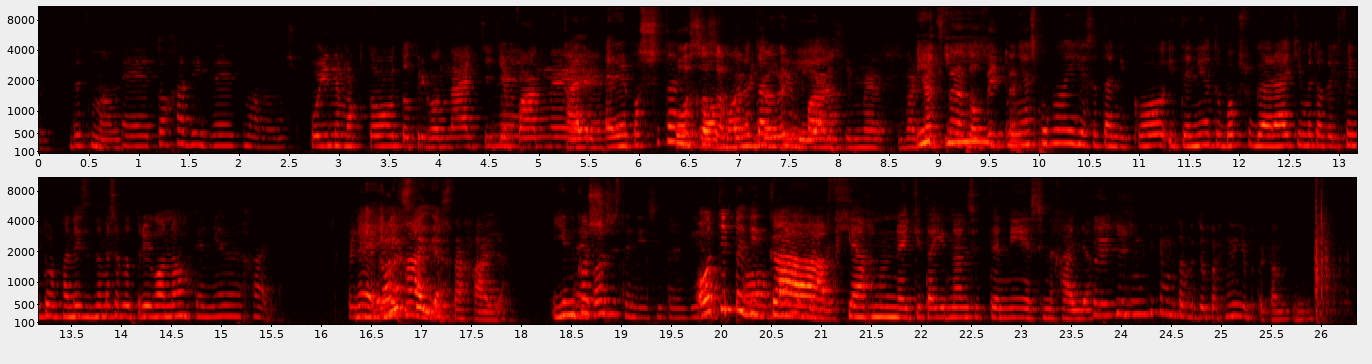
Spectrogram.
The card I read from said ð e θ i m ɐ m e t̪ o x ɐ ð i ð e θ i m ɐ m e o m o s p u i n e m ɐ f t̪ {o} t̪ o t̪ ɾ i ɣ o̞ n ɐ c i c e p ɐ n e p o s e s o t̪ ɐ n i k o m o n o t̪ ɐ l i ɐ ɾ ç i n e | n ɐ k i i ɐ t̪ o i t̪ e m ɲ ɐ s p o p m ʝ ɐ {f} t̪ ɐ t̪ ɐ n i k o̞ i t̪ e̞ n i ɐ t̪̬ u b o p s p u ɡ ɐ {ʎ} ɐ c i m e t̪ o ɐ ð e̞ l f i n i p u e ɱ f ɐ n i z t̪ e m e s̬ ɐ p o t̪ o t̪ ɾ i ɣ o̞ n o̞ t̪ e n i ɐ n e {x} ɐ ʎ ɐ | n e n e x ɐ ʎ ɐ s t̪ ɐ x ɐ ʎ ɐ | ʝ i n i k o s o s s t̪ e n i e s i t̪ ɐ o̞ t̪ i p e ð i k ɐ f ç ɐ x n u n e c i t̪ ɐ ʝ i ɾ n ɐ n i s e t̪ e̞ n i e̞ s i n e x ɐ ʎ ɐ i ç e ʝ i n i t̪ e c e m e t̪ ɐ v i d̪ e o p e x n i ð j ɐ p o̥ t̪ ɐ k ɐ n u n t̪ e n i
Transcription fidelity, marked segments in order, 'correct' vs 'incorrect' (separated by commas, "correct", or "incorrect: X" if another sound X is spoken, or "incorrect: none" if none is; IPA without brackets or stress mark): correct, incorrect: s, incorrect: ɾ, correct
